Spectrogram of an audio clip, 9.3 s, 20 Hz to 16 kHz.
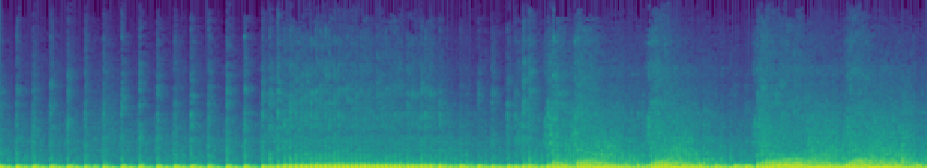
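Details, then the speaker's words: Apollo DBX-18 small dirt bike after replacing stripped transmission gears, case, cylinder and head gaskets: cranking, then the single catches and settles into a steady putter with a rev blip and no earlier gear rattle; running healthy. "Good sign. I don't hear the rattling that was going on before, so we'll strap up."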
